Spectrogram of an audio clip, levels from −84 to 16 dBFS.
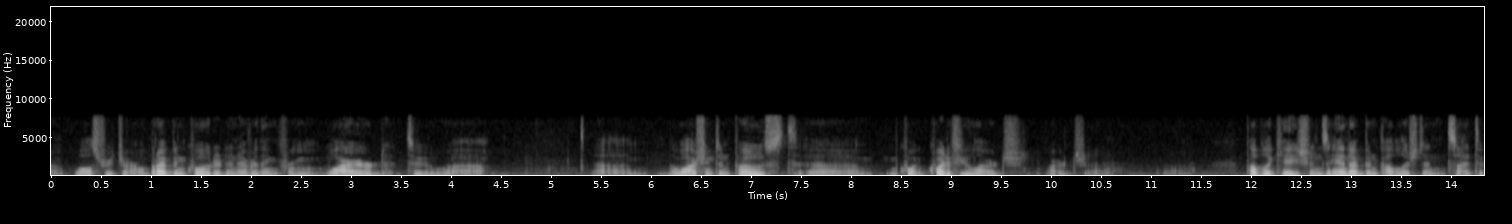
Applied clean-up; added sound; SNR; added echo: none; none; none; none.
